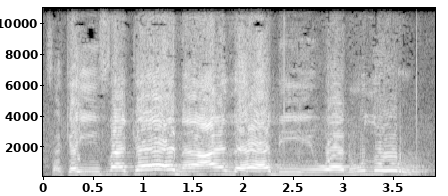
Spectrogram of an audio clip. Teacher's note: Ra sukun sebelumnya dhammah ditebalkan.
